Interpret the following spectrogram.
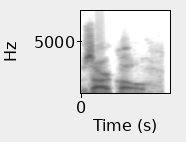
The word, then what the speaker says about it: Zarko: I am Zarko, pronounced like charcoal, with a czar.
